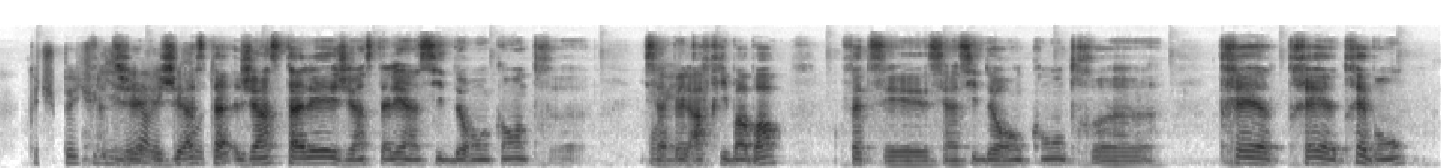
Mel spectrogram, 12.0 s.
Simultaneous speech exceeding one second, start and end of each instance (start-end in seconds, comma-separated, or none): 0.7-1.9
